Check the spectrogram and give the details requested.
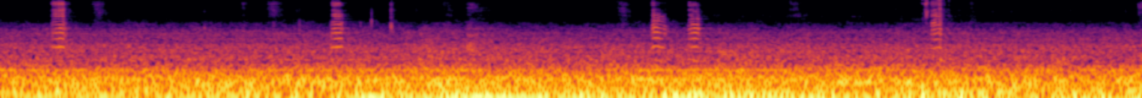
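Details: White zebra finch feeding newborn chicks: short nasal, buzzy calls in scattered ones and twos over about eight seconds, set against a steady low rumbling background noise.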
